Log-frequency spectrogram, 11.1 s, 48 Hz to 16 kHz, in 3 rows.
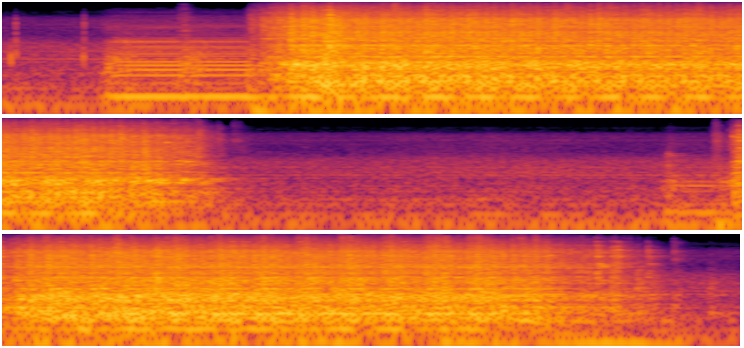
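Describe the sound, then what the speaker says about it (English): A lathe spinning the reel of a 70-year-old reel mower, running in two loud, harsh, steady whirring bursts of about three seconds each, separated by a quieter pause. "with the reel set up in the lathe and spinning somewhat better"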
